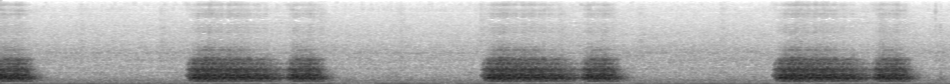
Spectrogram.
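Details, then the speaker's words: Normal vesicular breath sounds, typical of the lung periphery and lung bases: soft, low blowing sounds with a longer inhalation and a brief, fainter exhalation, from an audio recording in a breath-sounds teaching demonstration. "so out in the periphery um and in the lower portions of the lung bases that's where you're going to hear vesicular breast sounds these are normal sounds um and this is what they sound like"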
